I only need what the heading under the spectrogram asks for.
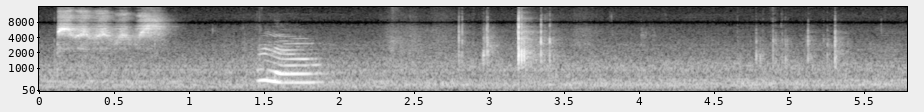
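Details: Household pet cats; a short hissing burst opens, then a single brief meow that starts higher and drops, followed by faint clicks and taps in a quiet room.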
